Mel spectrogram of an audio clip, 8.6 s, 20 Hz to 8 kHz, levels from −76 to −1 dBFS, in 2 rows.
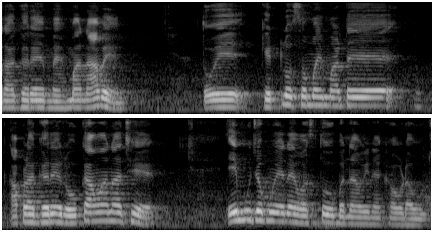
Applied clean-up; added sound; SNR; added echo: none; none; none; none.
